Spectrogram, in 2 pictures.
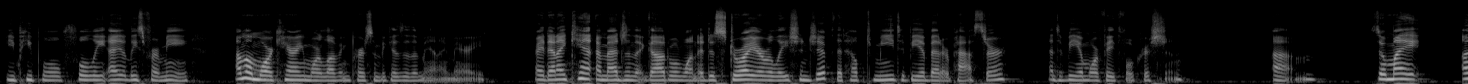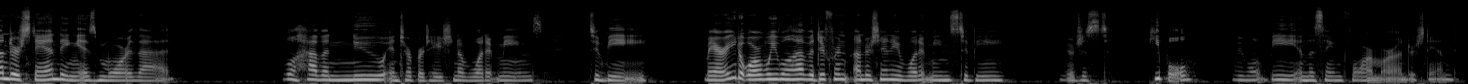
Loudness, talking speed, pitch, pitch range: -32 LUFS, 190 wpm, 195 Hz, 175-215 Hz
